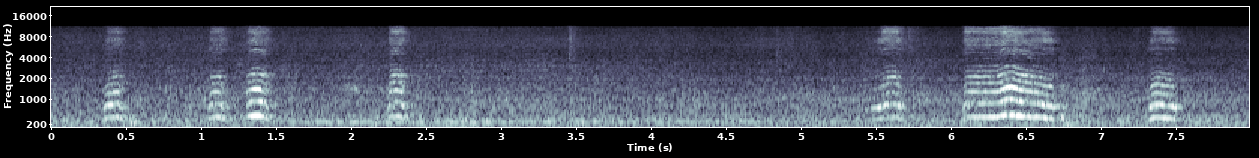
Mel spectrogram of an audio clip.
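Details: Alaskan Malamute giving a few scattered whiny, rising-then-falling vocal bursts with quiet gaps between, over a faint steady background hum.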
